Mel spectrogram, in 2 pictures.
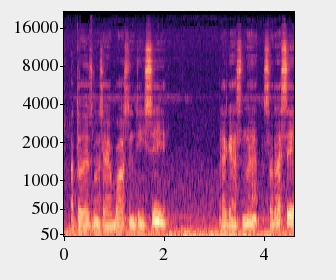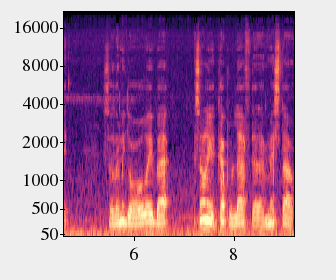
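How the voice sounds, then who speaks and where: A man with an American accent speaks quietly at a moderate pace, with long, frequent pauses. Audible room echo and noticeable background noise surround him. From Maryland, US. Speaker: vlogger. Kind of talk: casual monologue.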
